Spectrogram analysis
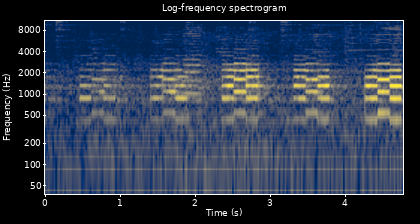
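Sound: ambulance siren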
